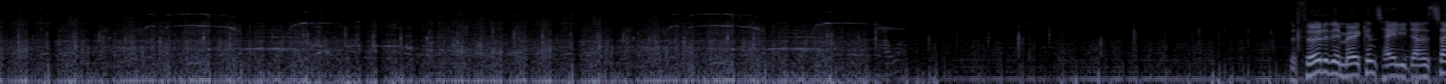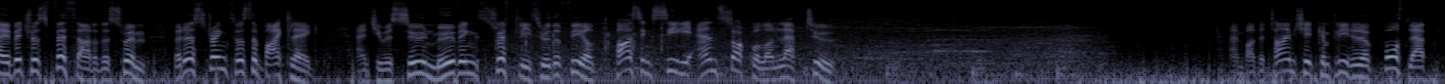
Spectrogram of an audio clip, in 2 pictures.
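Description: A racing bicycle whirs along the road.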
